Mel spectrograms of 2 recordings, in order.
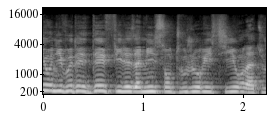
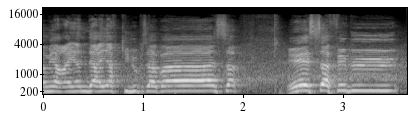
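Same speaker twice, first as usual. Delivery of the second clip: higher, slow, stretched-out commentary cry; alarmed goal call; 5 semitones higher, 4 dB louder, slower than usual. Real, not acted. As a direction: stretch the words as the mistake becomes a goal. Commentator calls a conceded goal.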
